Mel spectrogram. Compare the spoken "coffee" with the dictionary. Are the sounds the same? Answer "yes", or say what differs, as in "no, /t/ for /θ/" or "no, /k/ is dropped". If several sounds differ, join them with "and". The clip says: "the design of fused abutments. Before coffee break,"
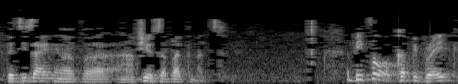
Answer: no, /p/ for /f/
